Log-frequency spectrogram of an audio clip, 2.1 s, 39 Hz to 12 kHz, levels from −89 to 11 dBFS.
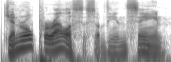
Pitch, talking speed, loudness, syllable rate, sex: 100 Hz, 140 wpm, -18 LUFS, 5.8 syllables/s, male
